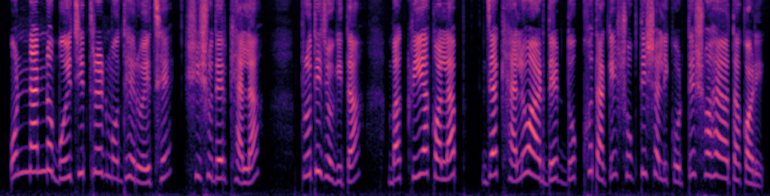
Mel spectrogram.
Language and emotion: Bengali, neutral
